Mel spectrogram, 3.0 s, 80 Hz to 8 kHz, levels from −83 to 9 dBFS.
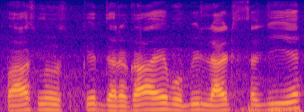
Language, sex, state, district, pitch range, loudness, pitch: Hindi, male, Uttar Pradesh, Lucknow, 135-150 Hz, -15 LUFS, 145 Hz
